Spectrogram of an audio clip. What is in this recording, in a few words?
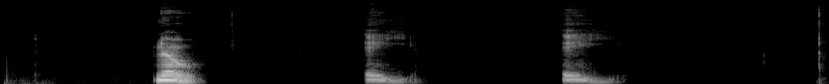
No, estonian; the talking estonian phrasebook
